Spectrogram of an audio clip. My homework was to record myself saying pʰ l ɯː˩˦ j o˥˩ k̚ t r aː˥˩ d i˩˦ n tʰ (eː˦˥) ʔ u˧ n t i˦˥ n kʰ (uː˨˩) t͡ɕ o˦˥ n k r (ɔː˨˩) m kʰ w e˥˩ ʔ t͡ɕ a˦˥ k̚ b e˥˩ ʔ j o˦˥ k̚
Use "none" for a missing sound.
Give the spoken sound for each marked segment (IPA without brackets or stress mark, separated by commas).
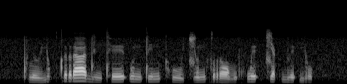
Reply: eː˦˥, uː˨˩, ɔː˨˩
